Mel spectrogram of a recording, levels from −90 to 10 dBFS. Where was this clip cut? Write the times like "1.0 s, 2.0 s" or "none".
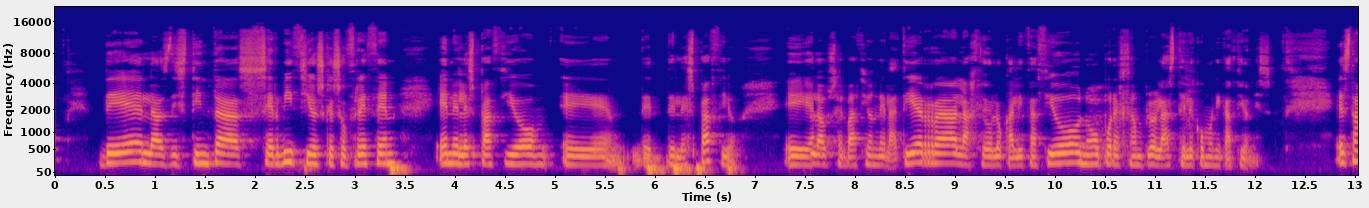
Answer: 7.5 s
